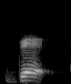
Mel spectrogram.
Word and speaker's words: debt: But we want you to leave the bad spending habits, bad saving habits, and bad debt habits behind. And yes, the B is silent.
